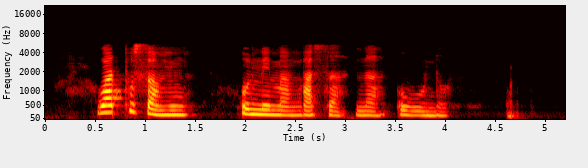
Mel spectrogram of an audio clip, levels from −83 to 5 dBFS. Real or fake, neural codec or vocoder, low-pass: fake; codec, 16 kHz, 1 kbps, FunCodec, trained on Chinese and English, 50 frames a second; 5.4 kHz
